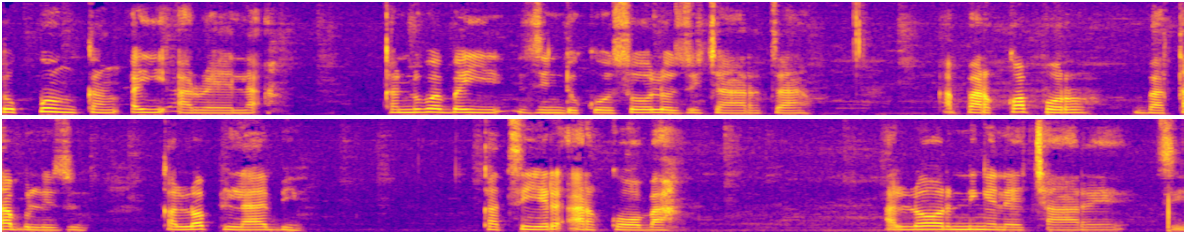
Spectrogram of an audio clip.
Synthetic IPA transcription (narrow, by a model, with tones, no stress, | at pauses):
to˨k͡po˦ŋka˨ŋa˦ji˦ʔa˨ɾɛː˨la̰˦ | ka˨nʊ˦ba˦ba˦ji˦zi˨ndo˨koː˨sɔː˦lo˨zu˦t͡ʃaː˨ɾɪ˨taː˦ | a̰˨pa˨ɾɪ˨kɔ˦pʊ˦ɾʊ˦ | ba˨ta˦bʊ˨lo˨zu˦ | ka˨lɔ˦pɪ˨laː˦bi˨ | ka˨tʰɪː˨˦ɾɪ˦ʔa˨ɾɪ˨kɔː˨ba˦ | a̰˨lɔː˦ɾɪ˦ni˦ŋɛ˦lɛ˨t͡ʃaː˨ɾɛ˦ | tɪ˦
